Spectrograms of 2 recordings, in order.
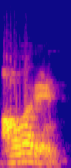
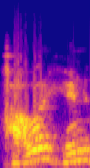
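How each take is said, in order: First: The first word begins with a vowel sound. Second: The first word begins with an H sound. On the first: The speaker calls it right. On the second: The speaker calls it wrong. "हावर नहीं बोलेंगे"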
